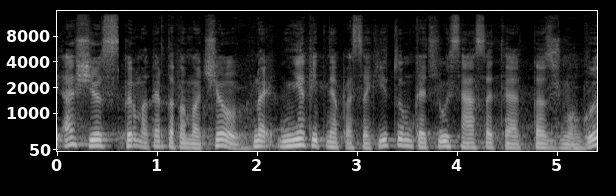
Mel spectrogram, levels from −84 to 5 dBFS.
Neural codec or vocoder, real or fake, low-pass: codec, 44.1 kHz, 3.4 kbps, Pupu-Codec; fake; 14.4 kHz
